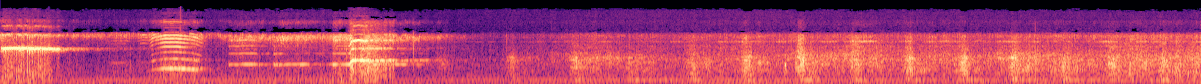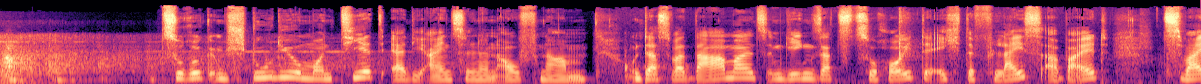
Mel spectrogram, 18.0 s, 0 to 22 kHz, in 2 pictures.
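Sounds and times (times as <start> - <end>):
train whistle blasts at the Gare de Batignolles in Paris: 0.0 - 3.5
train wheels clattering on rails at the Gare de Batignolles in Paris: 3.2 - 11.1
speech: 10.3 - 18.0.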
